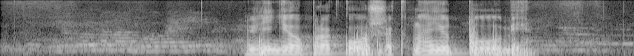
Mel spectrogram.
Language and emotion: Russian, neutral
